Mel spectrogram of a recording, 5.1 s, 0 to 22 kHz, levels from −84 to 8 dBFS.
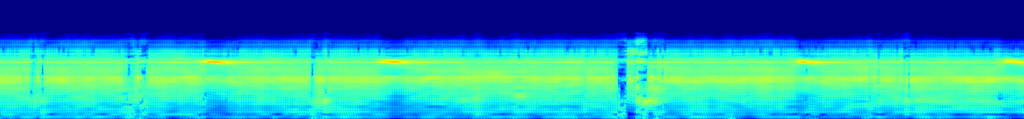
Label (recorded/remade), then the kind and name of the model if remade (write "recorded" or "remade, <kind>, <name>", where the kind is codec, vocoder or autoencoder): remade, vocoder, BigVGAN v2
